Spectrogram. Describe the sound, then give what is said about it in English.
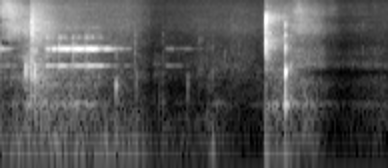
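An alarm goes off with a brief, steady high electronic tone amid noise, then falls to near silence before one short burst of sound. “That's my alarm.”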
